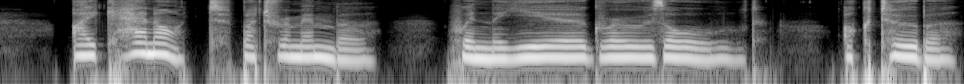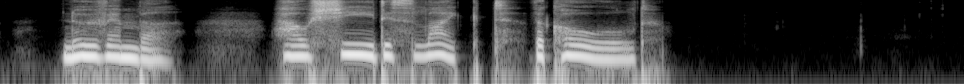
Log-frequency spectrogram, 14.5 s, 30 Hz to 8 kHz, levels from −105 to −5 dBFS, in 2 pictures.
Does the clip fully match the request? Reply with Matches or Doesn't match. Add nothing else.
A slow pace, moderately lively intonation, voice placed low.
Doesn't match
